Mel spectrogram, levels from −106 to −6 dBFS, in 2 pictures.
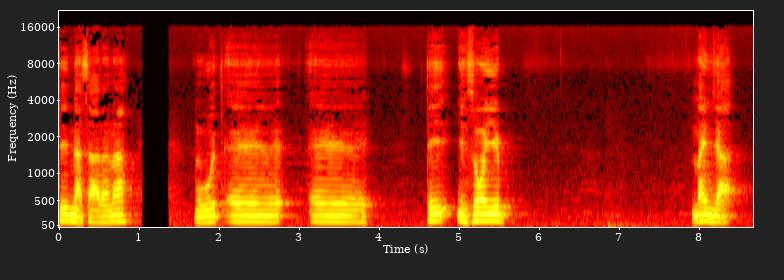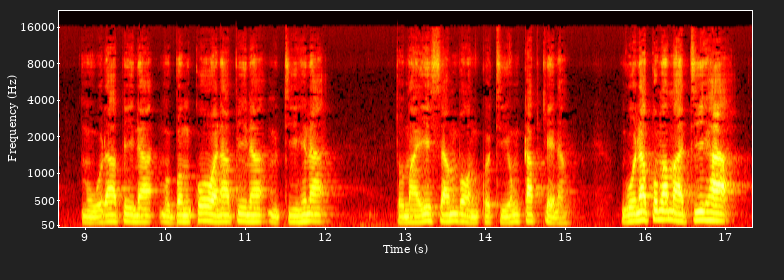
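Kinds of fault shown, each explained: Rebuffering stall: the player used up its downloaded audio before the next portion arrived, so playback halted until enough data came in to continue. In this speech clip the sound drops to silence at 1.04 s and picks up again at 1.38 s exactly where it left off, with nothing skipped or repeated. The only effect is a pause of about 0.34 s added to the timeline, breaking the flow of the speech.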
